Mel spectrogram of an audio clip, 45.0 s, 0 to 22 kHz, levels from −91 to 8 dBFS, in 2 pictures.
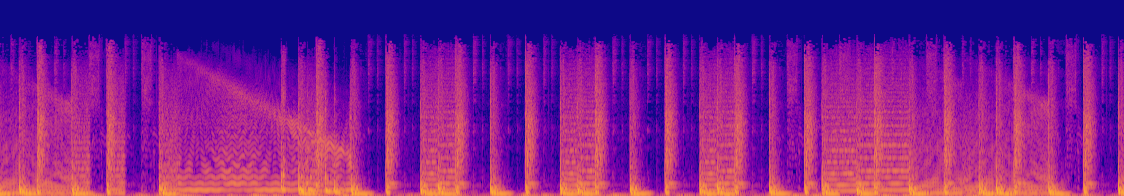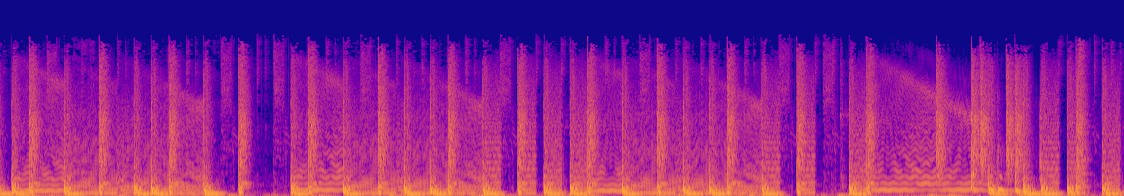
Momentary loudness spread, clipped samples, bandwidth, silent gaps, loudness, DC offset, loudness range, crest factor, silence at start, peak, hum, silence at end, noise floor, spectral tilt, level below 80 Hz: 9 LU; under 0.1%; 10 kHz; none; -21 LUFS; under 0.1%; 2 LU; 16 dB; 0 s; -2 dBFS; none; 0 s; -41 dBFS; -6 dB/octave; -24 dBFS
